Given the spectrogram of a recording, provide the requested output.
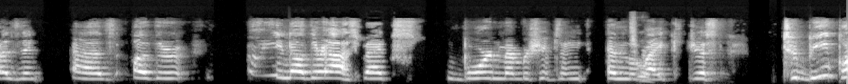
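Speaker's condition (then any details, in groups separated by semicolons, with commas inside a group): Cerebral palsy; spastic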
